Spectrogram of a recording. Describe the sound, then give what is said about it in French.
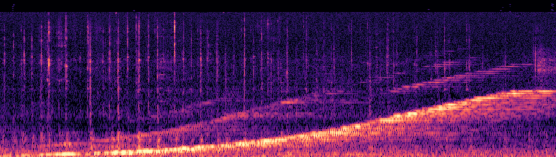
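A pipe organ on its bourdon stop, a very basic stop called Le Bourdon, runs rapidly upward from deep bass notes to high ones in one smooth, continuous climb, its soft, hollow flute tone steady and fairly loud, with no talking. “Maintenant, je vais prendre un jeu très, euh, très de base, ça s'appelle Le Bourdon.”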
